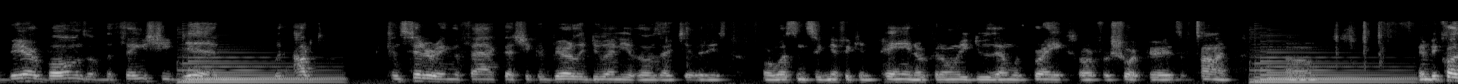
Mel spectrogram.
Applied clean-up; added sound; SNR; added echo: none; Acoustic guitar / Strum; 1 dB; none.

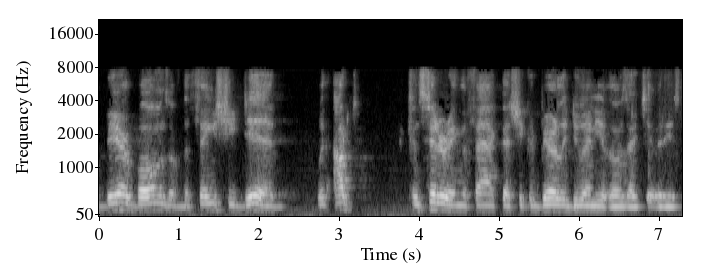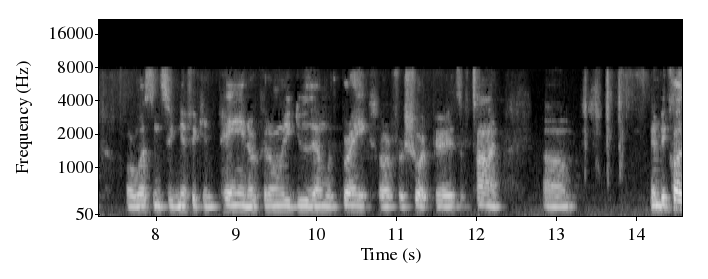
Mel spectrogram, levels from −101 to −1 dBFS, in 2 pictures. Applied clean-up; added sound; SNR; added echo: none; none; none; none.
